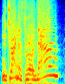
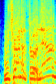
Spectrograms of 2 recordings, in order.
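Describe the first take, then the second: First: Mock gangster challenge. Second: Same taunt tossed again, a bit higher; higher repeat of a mock gangster dare; mock gangster challenge, repeated. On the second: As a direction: keep the hammed-up tough-guy taunt going. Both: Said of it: "gangster quarrel".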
